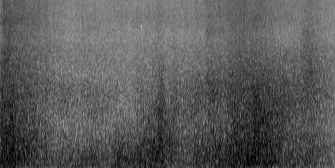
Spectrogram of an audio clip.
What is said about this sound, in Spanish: Las aguas desiertas golpeaban la costa.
